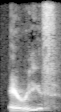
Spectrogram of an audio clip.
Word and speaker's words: Ares: It's called Aries. Not the way you think it's spelled. It's kind of spelled like R's.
